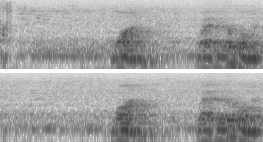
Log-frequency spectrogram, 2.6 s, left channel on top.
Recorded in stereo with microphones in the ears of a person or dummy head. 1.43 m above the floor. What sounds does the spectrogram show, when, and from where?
1.1 s a man speaking: 15° right (ahead or behind), 5 m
